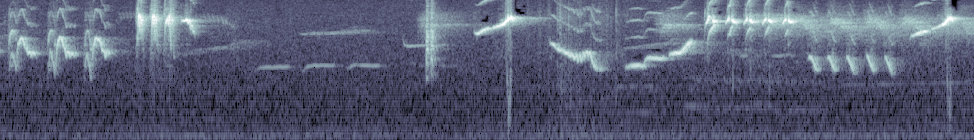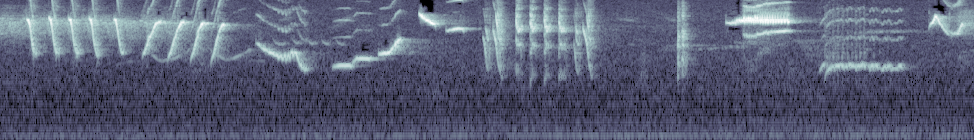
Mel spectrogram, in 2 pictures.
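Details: Song of a hill blue flycatcher, played to stir caged birds into fast, emotional answers: a few clipped high notes, then a long busy stretch of trilled chatter and bright whistled slurs.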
